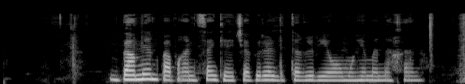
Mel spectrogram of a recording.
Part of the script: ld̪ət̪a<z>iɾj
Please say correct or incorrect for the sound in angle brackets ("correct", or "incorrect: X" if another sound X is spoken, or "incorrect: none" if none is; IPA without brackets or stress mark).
incorrect: ɣ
